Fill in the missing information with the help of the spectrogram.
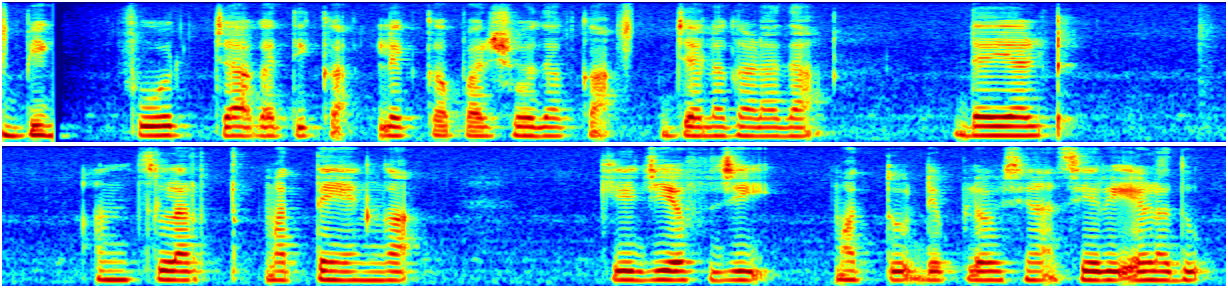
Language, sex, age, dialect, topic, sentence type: Kannada, female, 18-24, Central, banking, statement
